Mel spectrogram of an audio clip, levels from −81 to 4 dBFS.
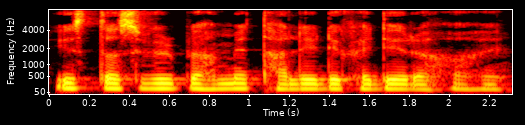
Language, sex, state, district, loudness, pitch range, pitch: Hindi, male, Arunachal Pradesh, Longding, -17 LUFS, 125-135 Hz, 130 Hz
